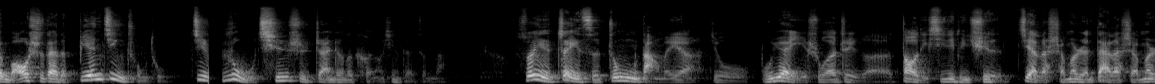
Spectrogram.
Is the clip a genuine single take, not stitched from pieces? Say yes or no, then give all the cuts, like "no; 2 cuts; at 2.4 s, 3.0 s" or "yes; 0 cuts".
no; 2 cuts; at 2.1 s, 7.5 s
